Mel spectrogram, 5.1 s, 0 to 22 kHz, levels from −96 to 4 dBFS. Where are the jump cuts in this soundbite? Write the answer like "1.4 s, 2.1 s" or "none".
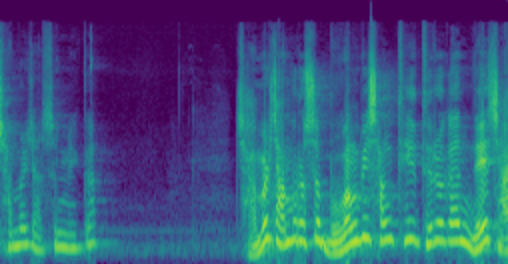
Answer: none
